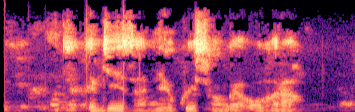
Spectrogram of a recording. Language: Kinyarwanda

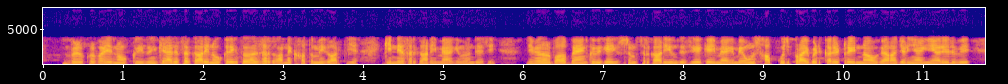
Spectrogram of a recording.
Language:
Punjabi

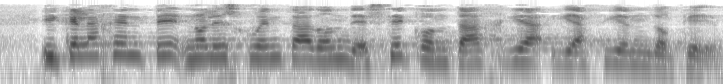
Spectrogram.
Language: Spanish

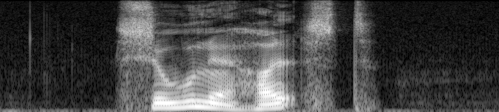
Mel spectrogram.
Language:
Danish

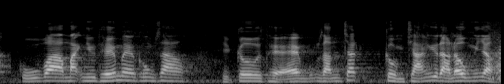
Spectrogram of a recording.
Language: Vietnamese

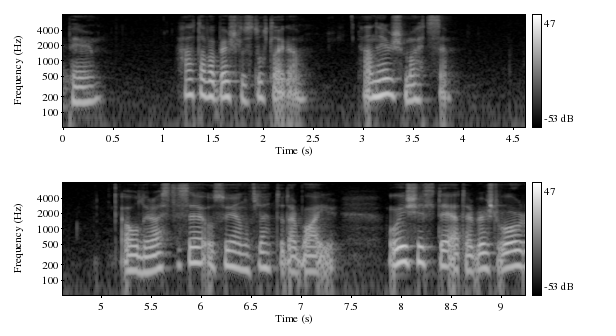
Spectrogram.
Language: Faroese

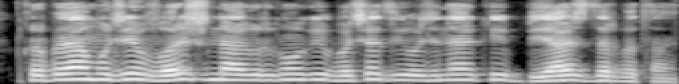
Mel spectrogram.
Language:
Hindi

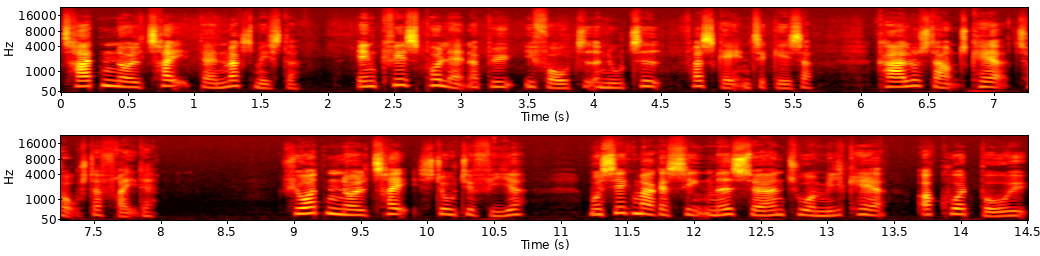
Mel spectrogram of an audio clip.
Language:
Danish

